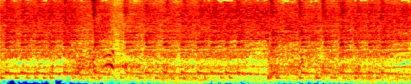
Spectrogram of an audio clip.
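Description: Traditional Vietnamese theatre accompaniment for a stage action scene: fast percussion strokes under a short melodic figure repeated several times a second.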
